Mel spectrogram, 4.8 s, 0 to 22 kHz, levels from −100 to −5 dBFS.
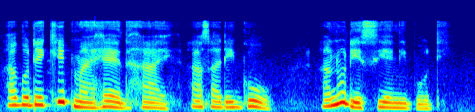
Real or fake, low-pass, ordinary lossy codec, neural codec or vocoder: fake; 9.9 kHz; Opus, 32 kbps; vocoder, 22.05 kHz, 80 mel bands, Vocos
